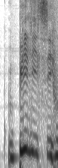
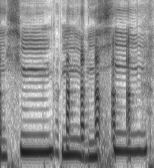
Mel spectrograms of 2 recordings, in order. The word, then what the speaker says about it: Tbilissi: La capitale est Tbilissi. C'est un peu compliqué à prononcer, tu ne trouves pas ? – Tbilissi, oui, voilà. – Tbilissi.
